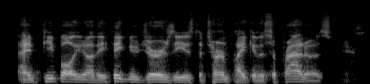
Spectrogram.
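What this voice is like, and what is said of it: Regional American accent. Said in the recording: “As our listeners can tell by my accent and by your accent, we're not exactly from the same part of the country”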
